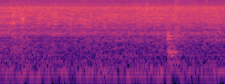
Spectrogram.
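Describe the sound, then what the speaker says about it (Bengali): Fried eggplant and rohu fish pieces go into a potato curry in a hot pan. A continuous soft sizzle runs throughout, with one brief stirring bump near the end. "বেগুন আর মাছ একসাথে দিয়ে দিচ্ছি।"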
